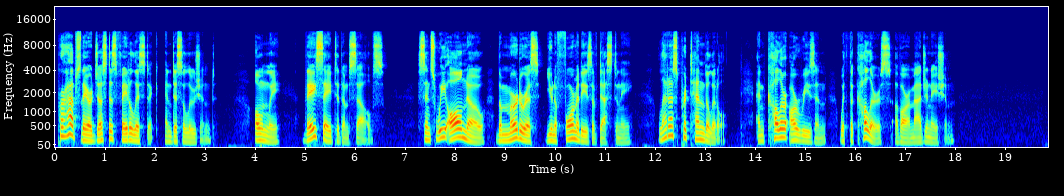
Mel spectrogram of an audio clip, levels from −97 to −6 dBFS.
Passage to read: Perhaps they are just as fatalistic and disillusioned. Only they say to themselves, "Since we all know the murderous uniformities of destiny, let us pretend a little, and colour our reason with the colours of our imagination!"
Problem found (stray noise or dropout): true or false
false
